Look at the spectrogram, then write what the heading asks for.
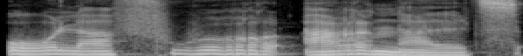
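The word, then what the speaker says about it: Ólafur Arnalds: wie wird er ausgesprochen nochmal, um das richtig zu machen? – Olafur Arnalds.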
